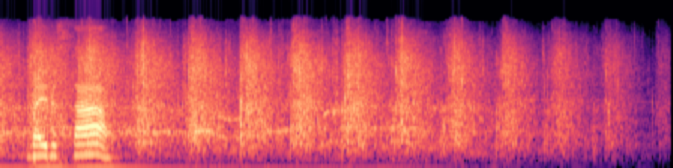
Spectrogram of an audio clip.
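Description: A large crowd claps in a steady rhythm in a big hall, slowly fading.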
